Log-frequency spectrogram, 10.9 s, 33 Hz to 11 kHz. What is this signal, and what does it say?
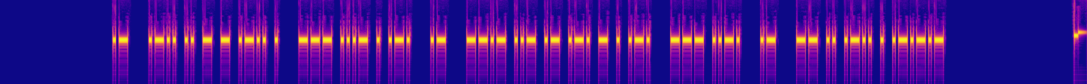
Morse code, heard as a keyed tone, about 40 wpm, 700 Hz. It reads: A LITTLE OVER A QUARTER OF A MILE.
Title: Sentences from Top 1300 Words 40wpm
